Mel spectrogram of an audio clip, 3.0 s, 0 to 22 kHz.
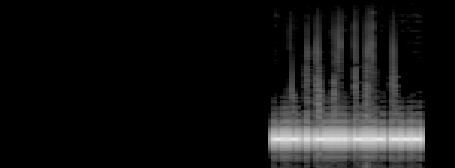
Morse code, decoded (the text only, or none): KE6XO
